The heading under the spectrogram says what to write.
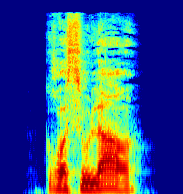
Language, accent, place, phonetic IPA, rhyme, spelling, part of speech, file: German, Germany, Berlin, [ɡʁɔsuˈlaːɐ̯], -aːɐ̯, Grossular, noun, De-Grossular.ogg
- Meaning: grossular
